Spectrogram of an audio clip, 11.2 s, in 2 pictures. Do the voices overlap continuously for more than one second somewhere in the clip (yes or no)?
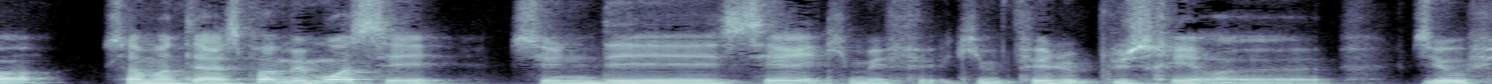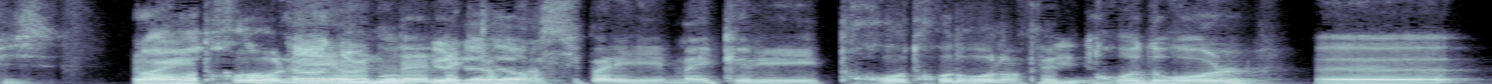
yes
